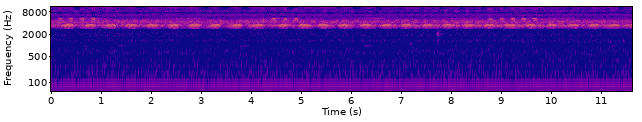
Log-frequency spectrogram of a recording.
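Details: Autumn insect chorus led by crickets, an orchestra of crickets and companions near a streetlight: rhythmic high-pitched chirps repeated roughly every half second, evenly spaced, with a second softer chirper overlapping intermittently.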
